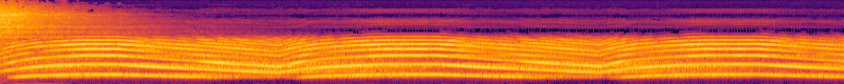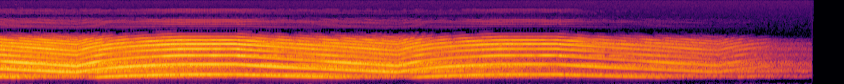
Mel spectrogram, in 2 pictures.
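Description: A siren wailing in a slow rise-and-fall, two tones sounding together: each cycle climbs quickly and sinks slowly over about five seconds, five times over, fading out near the end.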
